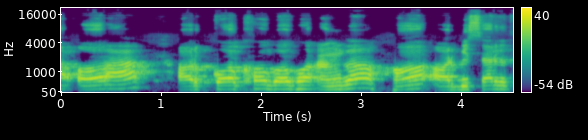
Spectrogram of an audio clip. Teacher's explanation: अ आ और क ख ग घ अंग ह और विसर्ग का जो है उच्चारण स्थान कहाँ से होता है? कंठ से। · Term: कंठ वर्ण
